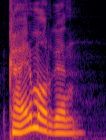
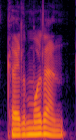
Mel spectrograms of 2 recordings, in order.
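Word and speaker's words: Kaer Morhen: Moim zdaniem to jest K.R. Moran. – Nie. Przykro mi, ale nie, to jest K.R. Morgan. No ale każdy sobie no, tak wymawia bardziej jak gardłowo, tak. K.R. Moran. – Mhm, no dobrze. – Bo to jednak z Elfickiego.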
